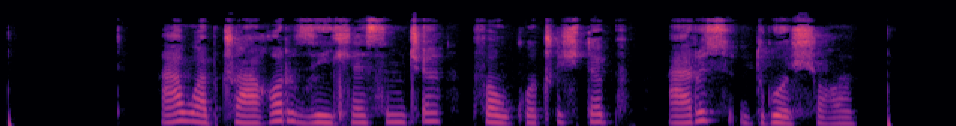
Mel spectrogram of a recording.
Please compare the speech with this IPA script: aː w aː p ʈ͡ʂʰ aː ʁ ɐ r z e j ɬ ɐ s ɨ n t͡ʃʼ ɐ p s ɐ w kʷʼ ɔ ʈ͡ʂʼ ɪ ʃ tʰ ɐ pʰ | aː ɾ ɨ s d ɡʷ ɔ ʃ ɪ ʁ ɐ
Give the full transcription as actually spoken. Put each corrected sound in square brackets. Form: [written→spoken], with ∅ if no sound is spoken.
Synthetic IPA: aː w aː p ʈ͡ʂʰ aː ʁ ɐ r z e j ɬ ɐ s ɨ [n→m] t͡ʃʼ ɐ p [s→f] ɐ w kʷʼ ɔ ʈ͡ʂʼ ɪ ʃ tʰ ɐ pʰ | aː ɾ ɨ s d ɡʷ ɔ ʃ ɪ ʁ ɐ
